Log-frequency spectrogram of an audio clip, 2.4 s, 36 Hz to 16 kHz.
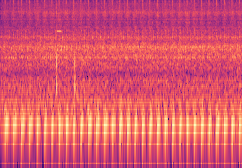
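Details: Yamaha Mio J fuel-injected scooter after injector fix, engine warm at 84-85 °C: steady even idle with a soft regular pulse about ten beats a second, no knocks or misses; normal idle.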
